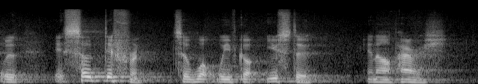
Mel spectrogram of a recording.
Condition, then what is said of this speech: No condition.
